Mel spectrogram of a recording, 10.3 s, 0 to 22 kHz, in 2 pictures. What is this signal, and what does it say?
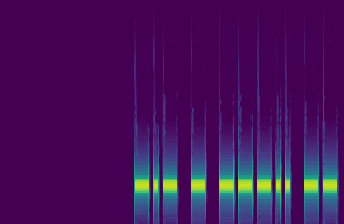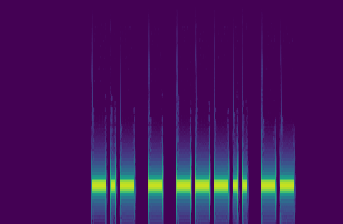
Morse code, heard as a keyed tone, about 17 wpm, 700 Hz. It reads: KT8M KT8M
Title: USA Call Signs - 4 Characters - Repeated 3x - 17wpm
